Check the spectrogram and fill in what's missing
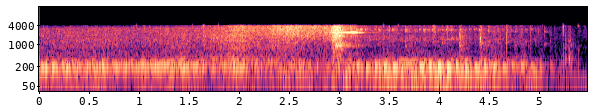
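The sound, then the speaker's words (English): An airplane engine runs steadily on a plane waiting on the London Road, a low, continuous droning hum with a brief swell in loudness partway through and no voices. “There's the plane.”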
